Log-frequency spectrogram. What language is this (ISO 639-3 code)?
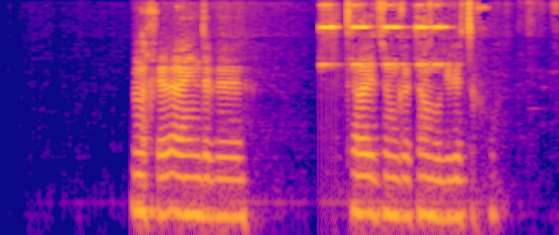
ckb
